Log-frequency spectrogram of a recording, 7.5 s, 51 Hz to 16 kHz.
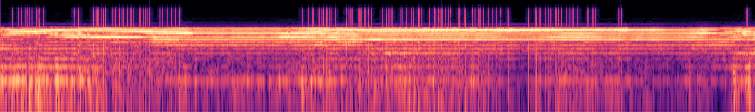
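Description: A high-energy (190 mJ) moped ignition firing a bench spark gap rapidly, driven by a function generator: a loud, steady buzz with a high crackle that comes and goes.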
